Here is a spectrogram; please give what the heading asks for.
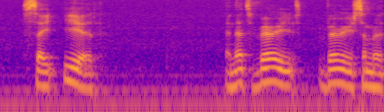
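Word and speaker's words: Seir: s-e-i-r but you might pronounce that lack um say ear CR the pronunciation say eared and that's very very similar to zaired so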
